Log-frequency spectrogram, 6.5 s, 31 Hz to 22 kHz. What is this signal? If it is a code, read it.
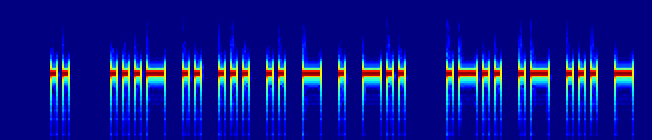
Morse code, heard as a keyed tone, about 20 wpm, 700 Hz. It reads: I VISITED LAST
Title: Sentences with 2-Word Phrases - 20wpm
